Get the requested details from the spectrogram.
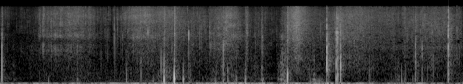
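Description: A small, full plastic bag of poppy seeds is crinkled and squeezed between fingers with long nails. A steady, bright crinkling hiss is broken by sharp, crackling pops and ticks throughout.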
